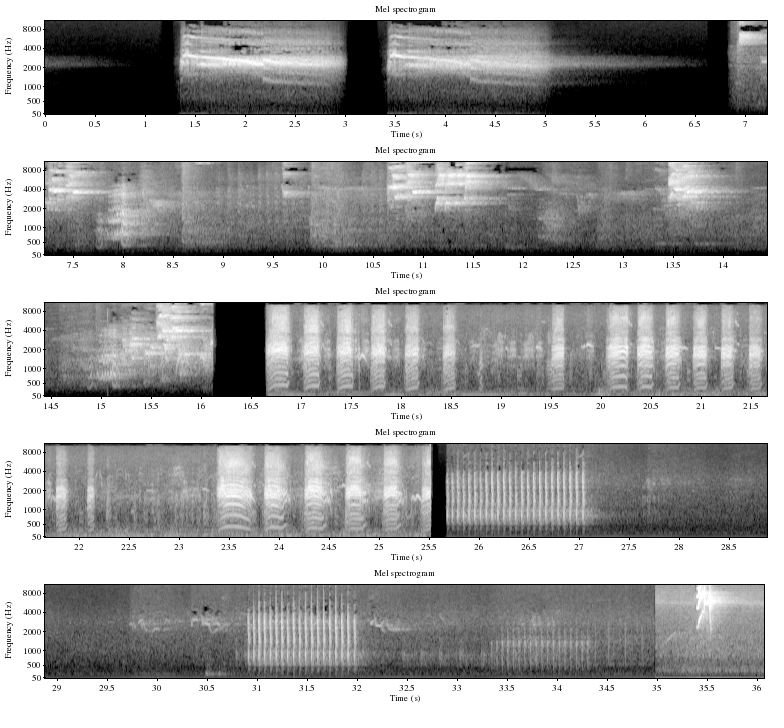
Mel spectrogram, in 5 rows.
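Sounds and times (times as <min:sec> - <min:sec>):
parrot squawking: 0:35.0 - 0:36.0.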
